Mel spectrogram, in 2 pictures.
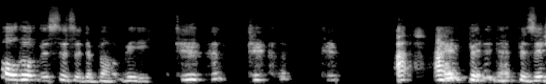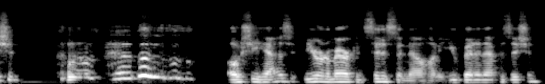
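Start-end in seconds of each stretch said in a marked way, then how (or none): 0.0-5.7 very high, quivering parody of tearful speech; mocking a weepy councilwoman in a very high voice; mock crying. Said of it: "Giraldo said". 6.1-7.3 hammed-up high mock sob. Mock sob after quote.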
